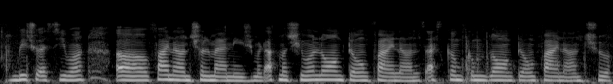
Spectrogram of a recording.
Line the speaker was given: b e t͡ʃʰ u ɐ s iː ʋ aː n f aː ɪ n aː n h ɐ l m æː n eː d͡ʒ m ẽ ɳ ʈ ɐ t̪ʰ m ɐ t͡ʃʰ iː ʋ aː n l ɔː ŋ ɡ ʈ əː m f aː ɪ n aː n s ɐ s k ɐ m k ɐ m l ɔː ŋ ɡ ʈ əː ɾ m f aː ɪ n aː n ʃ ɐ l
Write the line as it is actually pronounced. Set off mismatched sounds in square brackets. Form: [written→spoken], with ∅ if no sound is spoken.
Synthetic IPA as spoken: b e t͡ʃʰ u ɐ s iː ʋ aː n f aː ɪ n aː n [h→ʃ] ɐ l m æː n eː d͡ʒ m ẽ ɳ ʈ ɐ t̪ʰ m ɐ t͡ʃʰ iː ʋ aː n l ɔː ŋ ɡ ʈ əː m f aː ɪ n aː n s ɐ s k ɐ m k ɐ m l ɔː ŋ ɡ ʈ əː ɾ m f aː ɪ n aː n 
